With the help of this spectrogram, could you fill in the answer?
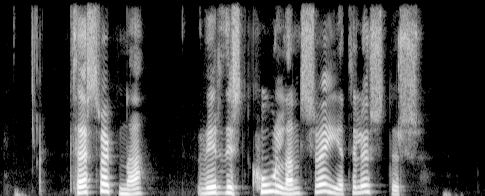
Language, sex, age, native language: Icelandic, female, 40-49, Icelandic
